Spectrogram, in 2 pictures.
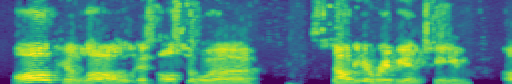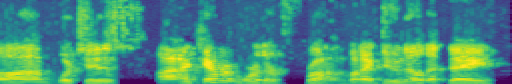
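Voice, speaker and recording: The delivery is very slow. Its pitch varies in an ordinary way. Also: man. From South Korea. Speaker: gaming youtuber. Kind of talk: gameplay commentary. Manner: hesitant, many fillers.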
